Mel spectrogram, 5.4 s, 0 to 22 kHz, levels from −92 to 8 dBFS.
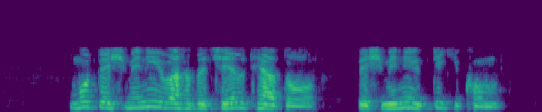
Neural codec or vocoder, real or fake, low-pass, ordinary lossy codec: none; real; 3.6 kHz; Opus, 64 kbps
